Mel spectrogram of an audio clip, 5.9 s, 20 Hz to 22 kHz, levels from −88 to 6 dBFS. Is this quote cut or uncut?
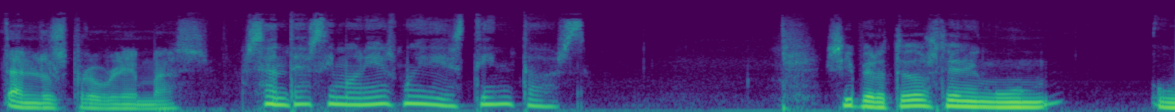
cut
